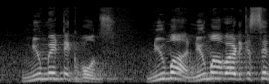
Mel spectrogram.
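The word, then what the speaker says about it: pneumatic: किससे निकला हुआ है यह पी साइलेंट हैसे आपको पता होगा यह इंग्लिश ग्रामर और इस लैंग्वेज की का उसूल है कि अगर पी के बाद कोई वल ना आए तो प साइलेंट हो जाता है बहुत सारे ऐसे साइकोलॉजी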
